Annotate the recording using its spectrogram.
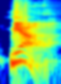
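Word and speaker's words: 妙: foundational character meaning meow so meow m i a o with the fourth tone pronounced me meow okay so number one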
